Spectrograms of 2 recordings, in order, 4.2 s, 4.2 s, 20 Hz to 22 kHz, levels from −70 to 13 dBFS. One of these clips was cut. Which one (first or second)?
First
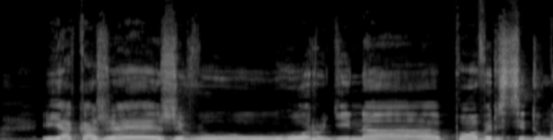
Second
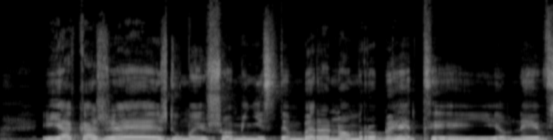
second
